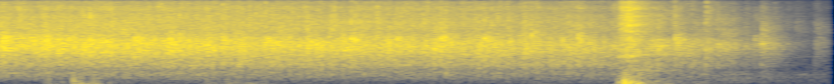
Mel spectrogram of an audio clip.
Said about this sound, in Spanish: ¿Cuántos lo creen? Aplauda al Señor del tamaño de tu esperanza.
